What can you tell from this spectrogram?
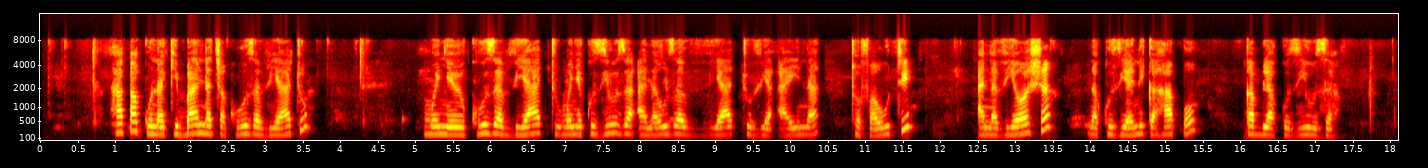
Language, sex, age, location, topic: Swahili, female, 18-24, Kisii, finance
